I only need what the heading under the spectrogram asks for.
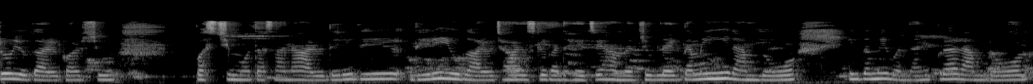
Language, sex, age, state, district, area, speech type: Nepali, female, 18-30, West Bengal, Jalpaiguri, rural, spontaneous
